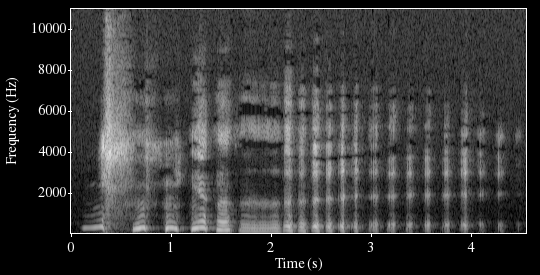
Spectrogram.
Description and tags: Evil laugh 03 - Gen 4
New laughs for this years Halloween!
Halloween, evil, laugh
